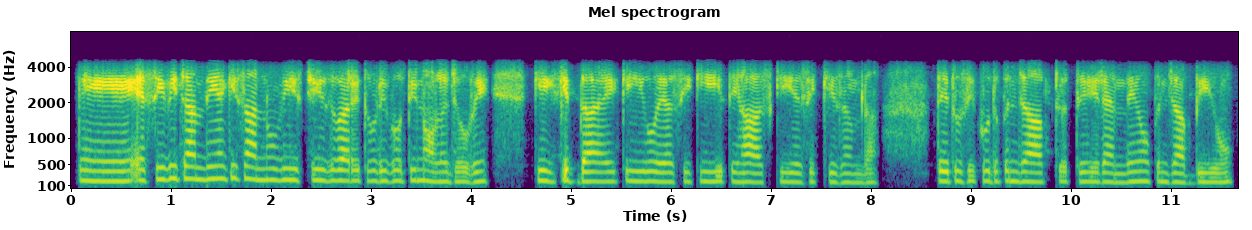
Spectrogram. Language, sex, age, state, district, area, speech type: Punjabi, female, 30-45, Punjab, Mohali, urban, conversation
